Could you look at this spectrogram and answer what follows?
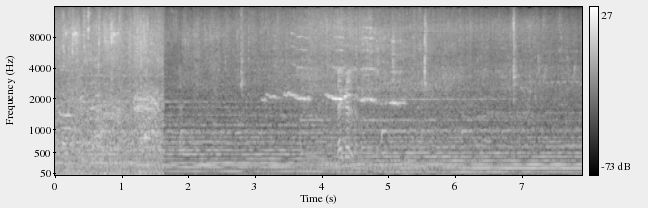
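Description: Heavy rain falls outside in Rameshwaram, a dense hiss that is loud at first, then drops to a steadier patter under a low hum, with a few faint bird calls.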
